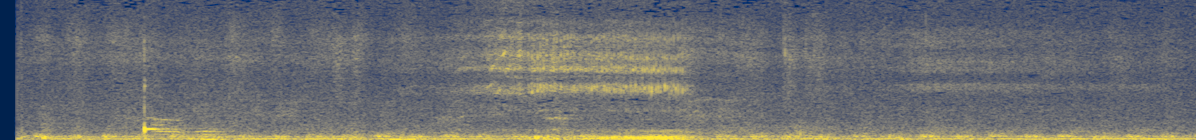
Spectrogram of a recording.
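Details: Bulldog asleep: steady low rumbling snore in a quiet room, with a brief sharp noise early on; snoring.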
